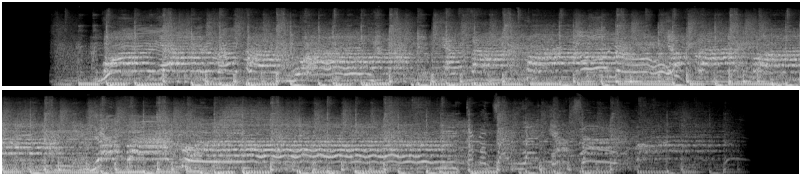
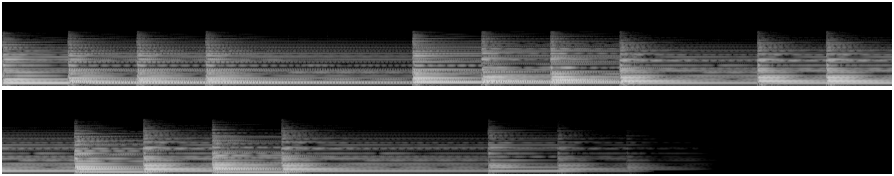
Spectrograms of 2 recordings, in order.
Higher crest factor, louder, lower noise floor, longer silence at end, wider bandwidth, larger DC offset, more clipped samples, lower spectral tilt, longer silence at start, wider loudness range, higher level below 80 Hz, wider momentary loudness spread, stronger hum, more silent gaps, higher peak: about the same, 14 dB vs 18 dB; first, -14 LUFS vs -19 LUFS; second, -37 dBFS vs under -90 dBFS; second, 0.7 s vs 2.45 s; first, 16.5 kHz vs 5.4 kHz; second, under 0.1% vs 0.3%; neither; second, -4.5 dB/octave vs -10.5 dB/octave; first, 0.5 s vs 0 s; second, 6 LU vs 14 LU; first, -24 dBFS vs -50 dBFS; second, 9 LU vs 15 LU; neither; neither; about the same, -2 dBFS vs 0 dBFS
